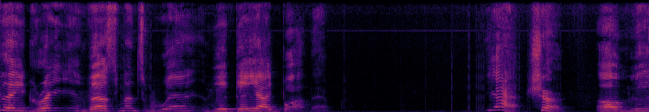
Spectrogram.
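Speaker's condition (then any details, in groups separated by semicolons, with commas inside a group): Cerebral palsy; from birth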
